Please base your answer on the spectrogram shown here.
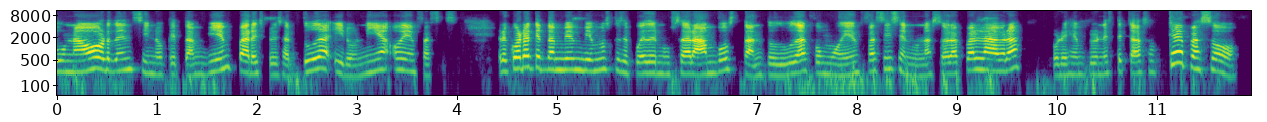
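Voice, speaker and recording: A woman teacher with a high, light voice records an online grammar lesson into her computer mic. She explains patiently and clearly, walking through example sentences one by one. The sound is close and dry, with no room around it. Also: fairly bright tone, no room sound, poor audio. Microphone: computer mic on video call recording.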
